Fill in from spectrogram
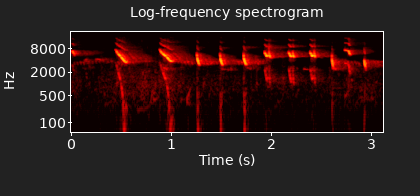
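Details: Marico sunbird heard in natural habitat, uttering a brisk string of about ten piercing, downslurred notes, three or four per second, bright and slightly metallic.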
